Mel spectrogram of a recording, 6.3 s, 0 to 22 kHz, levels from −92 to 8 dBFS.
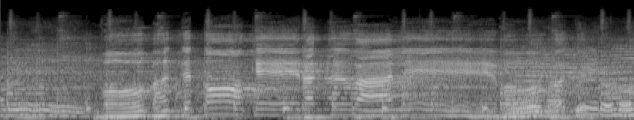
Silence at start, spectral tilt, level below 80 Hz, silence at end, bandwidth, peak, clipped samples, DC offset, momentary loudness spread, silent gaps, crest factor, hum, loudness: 0 s; -4 dB/octave; -60 dBFS; 0 s; 15 kHz; -6 dBFS; under 0.1%; under 0.1%; 6 LU; none; 16 dB; none; -22 LUFS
